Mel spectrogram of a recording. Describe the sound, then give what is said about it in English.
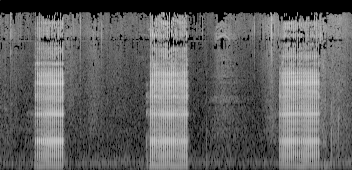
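Three loud, deep grunts from a deer grunt call with its button fully released, each lasting about half a second and spaced evenly apart, with no talking, imitating a bigger buck. “If I let it go altogether, it's a bigger deer.”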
